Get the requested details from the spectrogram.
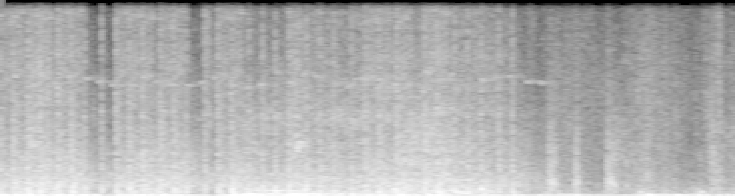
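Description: An automatic rifle fires a burst.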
